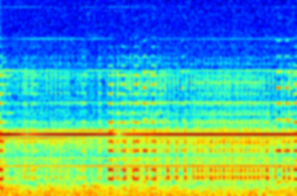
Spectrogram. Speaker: this was the one problem many of us had hoped it would be resolved with this software update was the chatter between the simplex and the carrot obviously that didn't happen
